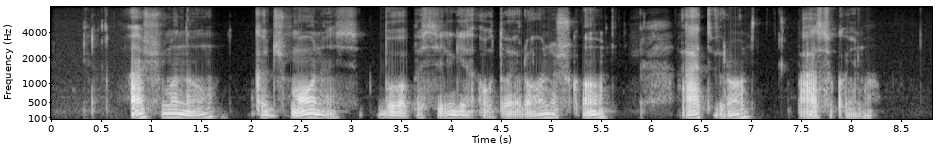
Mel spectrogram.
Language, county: Lithuanian, Kaunas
